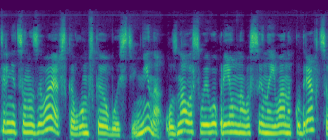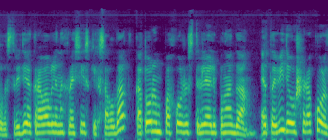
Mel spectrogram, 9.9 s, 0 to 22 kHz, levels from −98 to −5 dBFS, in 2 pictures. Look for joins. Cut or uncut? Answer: uncut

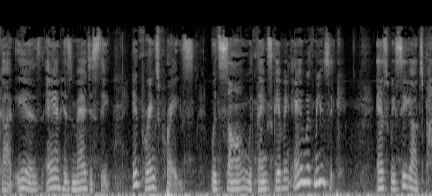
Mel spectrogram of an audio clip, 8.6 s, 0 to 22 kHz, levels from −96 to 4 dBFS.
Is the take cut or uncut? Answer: uncut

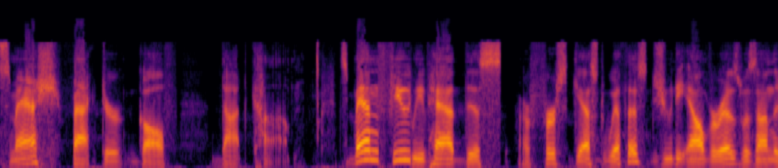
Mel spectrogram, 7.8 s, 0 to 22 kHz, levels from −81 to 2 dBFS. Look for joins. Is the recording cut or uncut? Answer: cut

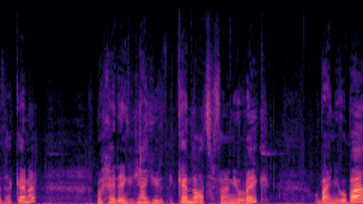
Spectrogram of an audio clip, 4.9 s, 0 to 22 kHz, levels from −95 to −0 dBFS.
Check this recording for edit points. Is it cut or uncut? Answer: cut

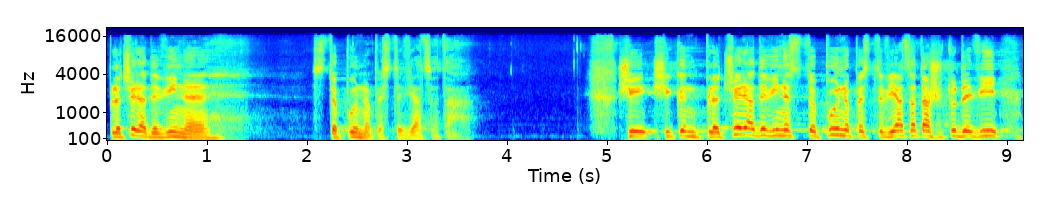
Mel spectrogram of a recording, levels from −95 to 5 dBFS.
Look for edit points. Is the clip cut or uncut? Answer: uncut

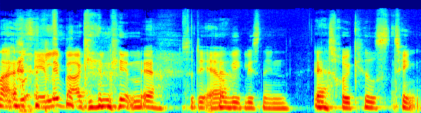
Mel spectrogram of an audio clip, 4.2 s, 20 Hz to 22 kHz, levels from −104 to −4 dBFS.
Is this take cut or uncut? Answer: cut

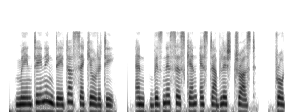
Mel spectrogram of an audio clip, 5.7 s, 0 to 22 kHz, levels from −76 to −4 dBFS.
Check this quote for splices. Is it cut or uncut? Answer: cut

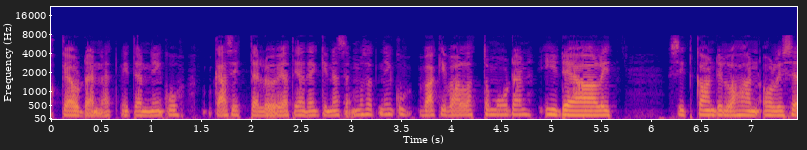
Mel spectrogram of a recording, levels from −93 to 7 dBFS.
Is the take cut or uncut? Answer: cut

